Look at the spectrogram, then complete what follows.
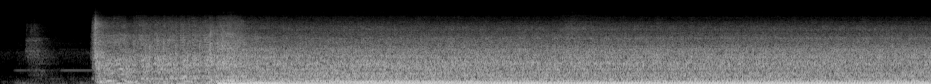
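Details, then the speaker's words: Truck diesel after the exhaust was reassembled and clamped, recorded inside the building while backing out: fires on the first try and settles into a steady, even idle with a smooth, noticeably quieter exhaust note and no leak puffing. "I'll let you hear it as I back it out of the building. I mean, yeah, it's going to be a little distorted because I'm inside the building, but you can hear how much quieter it is."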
